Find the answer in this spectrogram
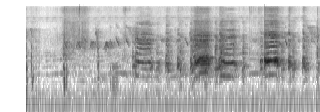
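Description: Chickens cluck and squawk in harsh, uneven bursts that grow louder and busier toward the end, with overlapping calls from several birds.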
